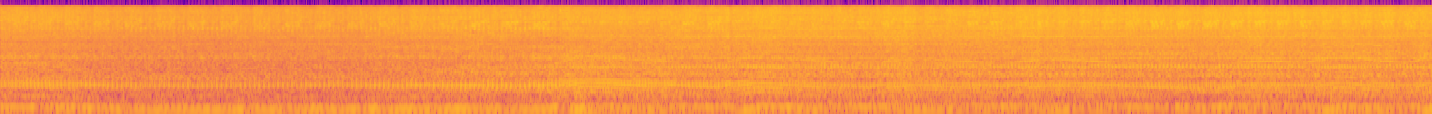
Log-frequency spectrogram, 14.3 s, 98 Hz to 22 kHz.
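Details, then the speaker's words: 1994 Ford Mustang, intake, cam and exhaust, BBK throttle: thin whine over engine rising and falling with throttle blips, plus a squeak. Owner suspects smog pump for the whine and tensioner pulley for the squeak; unconfirmed. "but it really sounds like the the whining noise coming from the smog yeah that's uh basically what i'm working with"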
